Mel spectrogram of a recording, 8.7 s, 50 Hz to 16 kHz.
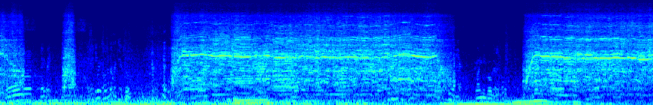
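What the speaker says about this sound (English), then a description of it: "So now we are just trimming down that last 6-inch picket that will go on the edge of the smaller gate" A power tool trims a 6-inch wooden fence picket for a gate edge, running in two long whining bursts separated by brief pauses, close by, with low voices talking underneath.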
